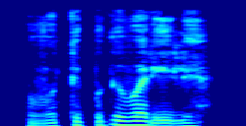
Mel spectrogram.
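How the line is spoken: Quiet. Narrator (Russian): тихо произнес Марат

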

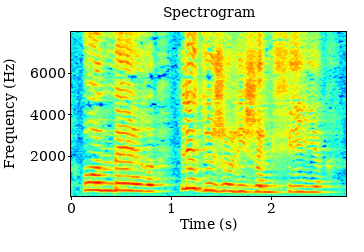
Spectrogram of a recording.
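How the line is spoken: Exclaimed. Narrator (French): s'écria Emmanuel

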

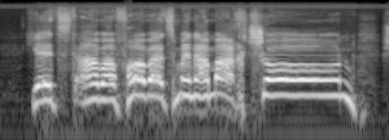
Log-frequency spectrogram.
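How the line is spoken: Shouting, sputtering. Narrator (German): schrie Stubb, blubbernd

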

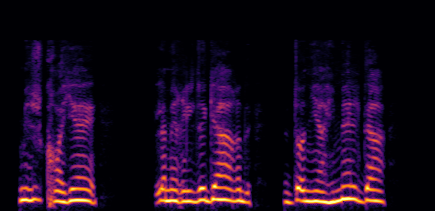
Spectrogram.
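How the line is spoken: Stammering. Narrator (French): balbutia Ophélie

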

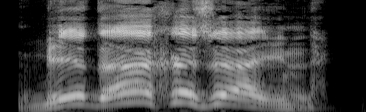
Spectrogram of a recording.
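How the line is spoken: Creaky old voice. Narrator (Russian): Проскрипел старый ланскнехт

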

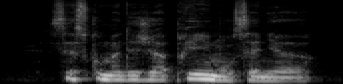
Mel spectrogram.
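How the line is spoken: Exclaimed. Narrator (French): s'écria Bonacieux

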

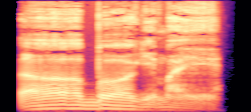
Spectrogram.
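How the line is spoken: Groan. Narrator (Russian): простонал Мор

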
